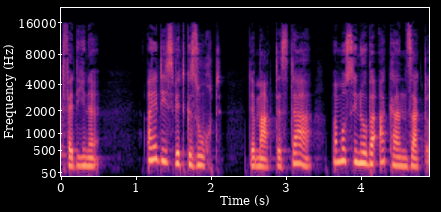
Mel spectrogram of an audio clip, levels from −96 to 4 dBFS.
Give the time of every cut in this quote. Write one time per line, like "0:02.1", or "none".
0:00.9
